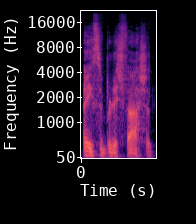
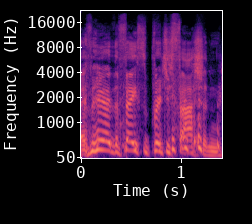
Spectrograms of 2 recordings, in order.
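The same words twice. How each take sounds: First: Said in the usual way. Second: Higher-pitched, self-mocking grand announcement; ironic. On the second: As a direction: announce yourself with playful irony, pitched up. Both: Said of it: "just in an ironic way".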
